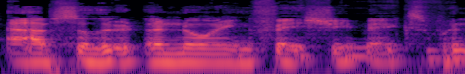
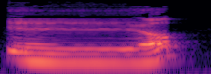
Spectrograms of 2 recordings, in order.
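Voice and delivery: low, laconic farmhand yup; Big Mac voice; 4 semitones lower than usual. Retold or imitated. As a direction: drop it low and deadpan.

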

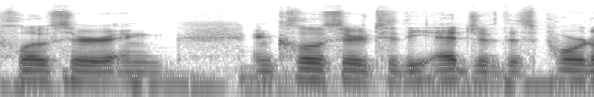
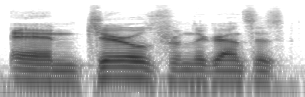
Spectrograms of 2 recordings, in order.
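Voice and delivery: normal talking voice

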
